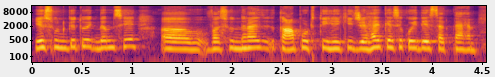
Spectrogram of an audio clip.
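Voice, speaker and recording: A woman's voice: fairly high pitch, steady tone, normal speed. Woman casually recapping a TV serial. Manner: informal, repetitive linking phrases, hesitant fillers. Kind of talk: casual spoken story recap.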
